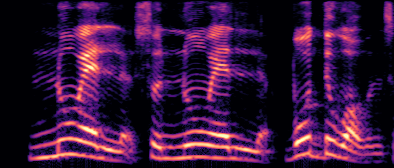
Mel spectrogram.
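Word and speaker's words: Noël: Now it is used on two vowels and both the vowels are pronounced separately. So whenever you will see this accent specifically laxonma. So there will be like two dots and you have to make sure that you pronounce both these vowels separately per example.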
